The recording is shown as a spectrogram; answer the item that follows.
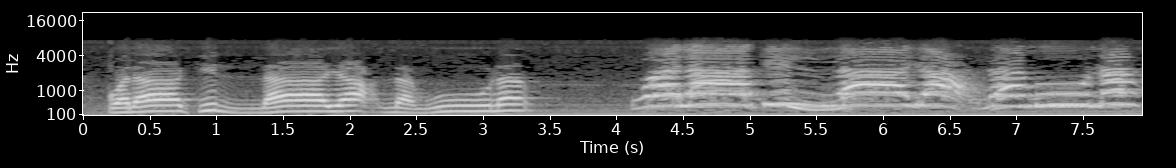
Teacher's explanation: اب کن لا نہیں پڑھیں گے بلکہ کاف سیدھا لام سے ملے گا، نون کی آواز پیدا یہاں نہیں ہوگی، یعنی غنہ نہیں ہوگا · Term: ادغام بغیر غنہ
